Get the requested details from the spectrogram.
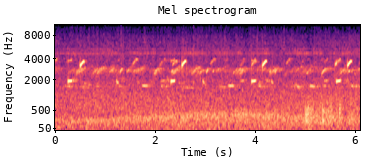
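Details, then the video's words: Coqui calling through rainfall in Puerto Rico: four clear two-note whistles, low then high and rising, spaced roughly every one and a half to two seconds. A background frog chorus and rain noise continue throughout. "Coqui and Rain"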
